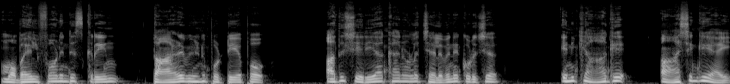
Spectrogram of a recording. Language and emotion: Malayalam, fearful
